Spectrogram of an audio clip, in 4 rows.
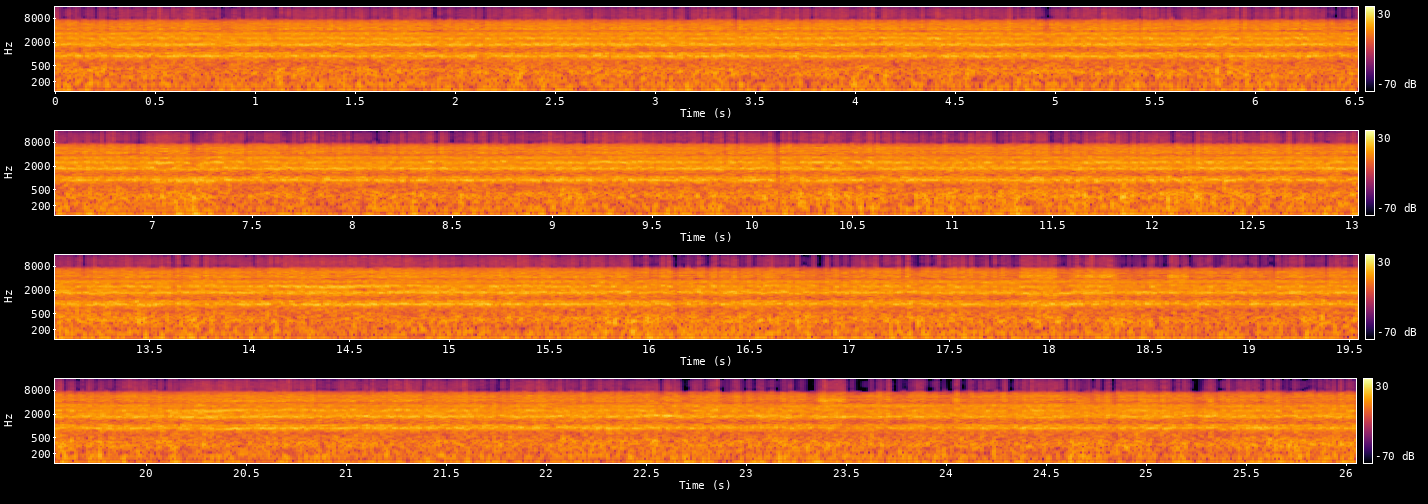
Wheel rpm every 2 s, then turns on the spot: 230, 230, 230, 230, 230, 230, 240, 230, 230, 230, 230, 230, 230.
none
